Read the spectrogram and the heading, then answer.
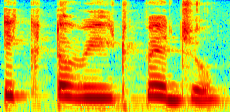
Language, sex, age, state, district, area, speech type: Punjabi, female, 18-30, Punjab, Fatehgarh Sahib, rural, read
